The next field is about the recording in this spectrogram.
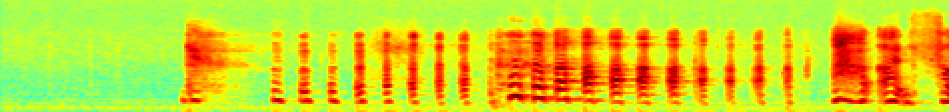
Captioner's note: Doris laughs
